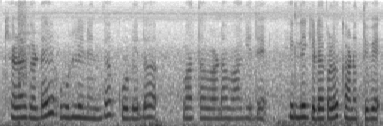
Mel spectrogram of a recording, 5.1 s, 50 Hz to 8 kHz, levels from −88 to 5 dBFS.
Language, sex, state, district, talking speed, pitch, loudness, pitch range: Kannada, female, Karnataka, Koppal, 80 wpm, 240 Hz, -17 LUFS, 235-260 Hz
